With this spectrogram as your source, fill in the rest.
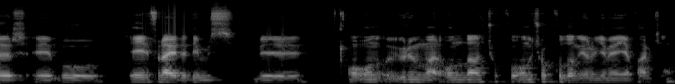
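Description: From 1.42 s to 3.11 s, right after "eee bu" and up to "o on ü ürün", a block size mismatch (padded) puts a short silent gap into every block, because the sending stage fills too little of each block the receiver reads. The result is a buzz at 91.5 Hz, and the speech runs slightly slow, at 0.996 times normal speed, with its timbre unchanged. That unchanged timbre separates it from a sample-rate error. Unlike dropped blocks, nothing is skipped.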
